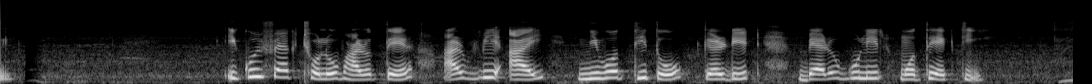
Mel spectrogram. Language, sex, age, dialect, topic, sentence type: Bengali, female, 18-24, Rajbangshi, banking, question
